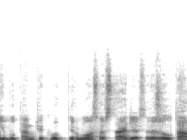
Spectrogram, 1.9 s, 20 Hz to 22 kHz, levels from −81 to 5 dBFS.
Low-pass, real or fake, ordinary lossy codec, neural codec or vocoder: 14.4 kHz; fake; MP3, 96 kbps; codec, 44.1 kHz, 2.6 kbps, DAC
